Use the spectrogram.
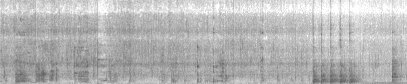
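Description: Boiled potatoes fry and sizzle in a pan, stirred with a steady scrape and clatter; the dense sizzling hiss stays close and loud throughout, with a burst of sharper stirring knocks near the end.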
